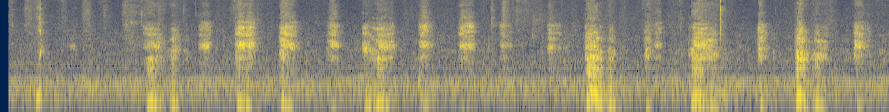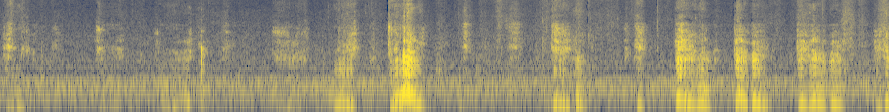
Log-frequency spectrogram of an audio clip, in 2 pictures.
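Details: Frankie, a fluffy Corgi with a fresh summer haircut, tugs on his new rope bone, giving short rough growls and huffs in quick irregular bursts, about two each second, with one louder snort near the middle, over a steady low room hum.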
